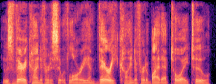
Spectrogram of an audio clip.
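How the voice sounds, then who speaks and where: A man's voice: low voice, fairly quick, a little mellow, breathy edge, no echo, clean studio sound. A man voicing an apologetic, bewildered husband in an audiobook, earnest and uneasy in manner.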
